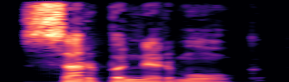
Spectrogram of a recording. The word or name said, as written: सर्प-निर्मोक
